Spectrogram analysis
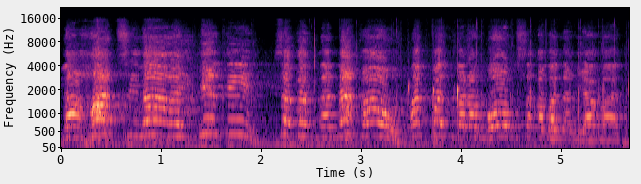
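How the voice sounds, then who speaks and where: A Filipino man gives a fiery rally speech in a very high, forceful voice. He is emphatic and rhetorical, hammering out points one at a time. An echoing loudspeaker carries it over faint crowd noise. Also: a little slow, distant mic. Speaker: protest rally speaker. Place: outdoor street rally. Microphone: public address microphone.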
